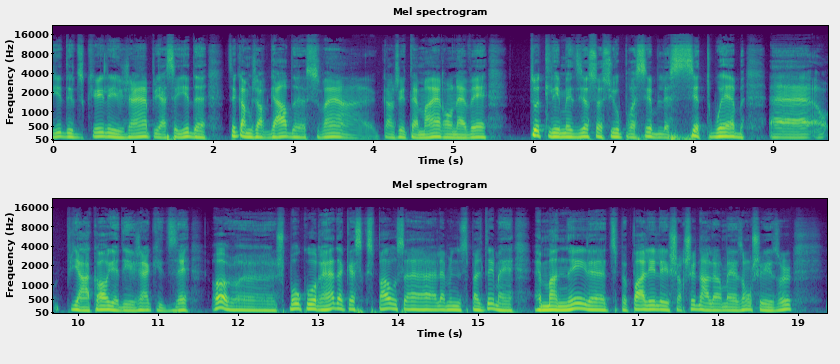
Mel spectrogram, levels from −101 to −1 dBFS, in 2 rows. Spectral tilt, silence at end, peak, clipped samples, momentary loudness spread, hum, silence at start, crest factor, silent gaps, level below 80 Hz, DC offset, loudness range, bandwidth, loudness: -5.5 dB/octave; 0.25 s; -2 dBFS; under 0.1%; 7 LU; none; 0 s; 18 dB; none; -44 dBFS; under 0.1%; 2 LU; 14 kHz; -21 LUFS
